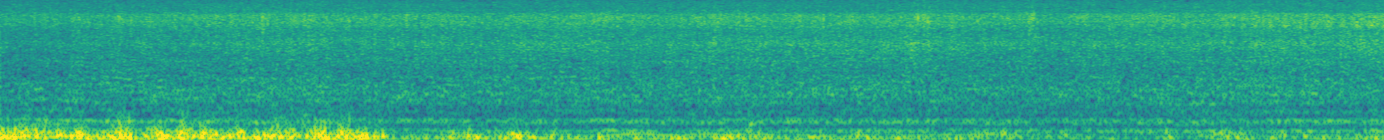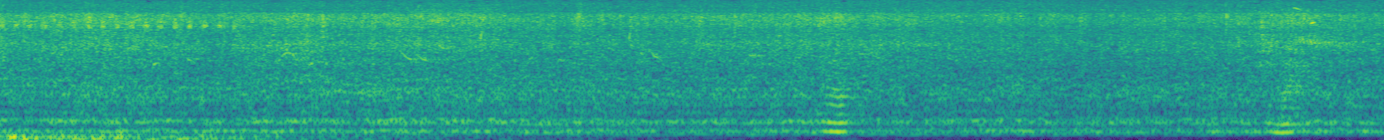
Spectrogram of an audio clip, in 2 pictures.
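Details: Honey bees from an established hive in Michigan on the first warm day of spring, gathering pollen from tree buds; a steady layered buzz hums through, masked early by heavy low wind rumble that fades after two seconds.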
